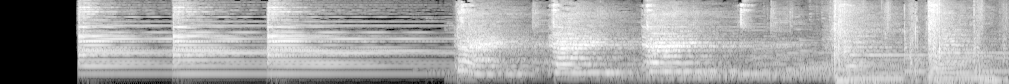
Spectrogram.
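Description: A school bell rings three times in steady, evenly spaced strikes, each bright metallic tone lingering before the next, then a lively band of music comes in loudly over it.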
